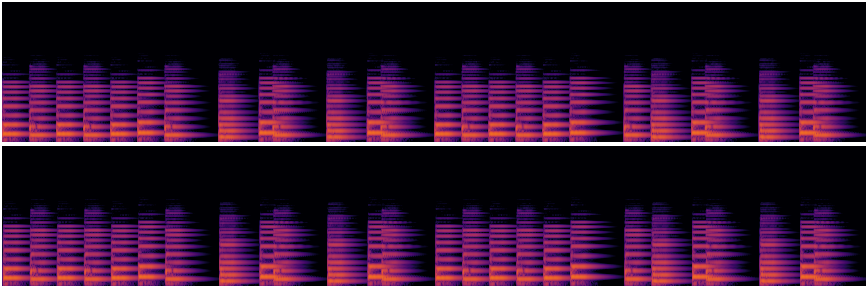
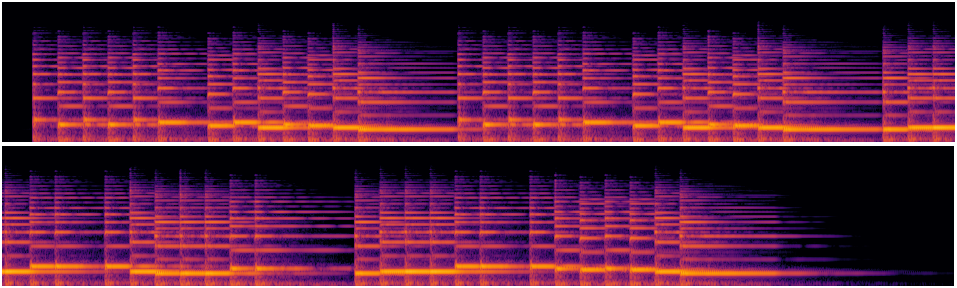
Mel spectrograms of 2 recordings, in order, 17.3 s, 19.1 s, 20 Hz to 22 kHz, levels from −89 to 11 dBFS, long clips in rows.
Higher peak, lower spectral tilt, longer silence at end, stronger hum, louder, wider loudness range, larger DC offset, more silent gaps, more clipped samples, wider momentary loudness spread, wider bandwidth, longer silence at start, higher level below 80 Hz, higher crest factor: second, -16 dBFS vs -2 dBFS; first, -7.5 dB/octave vs -5 dB/octave; second, 0.2 s vs 1.5 s; neither; second, -30 LUFS vs -15 LUFS; second, 1 LU vs 4 LU; neither; neither; neither; second, 7 LU vs 10 LU; second, 4.1 kHz vs 8.4 kHz; second, 0 s vs 0.3 s; second, -62 dBFS vs -40 dBFS; about the same, 14 dB vs 14 dB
